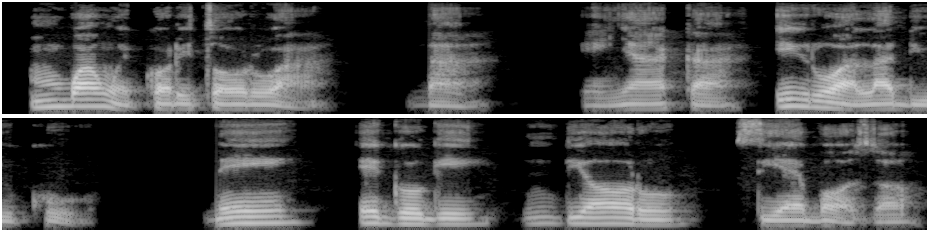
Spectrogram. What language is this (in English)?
Igbo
